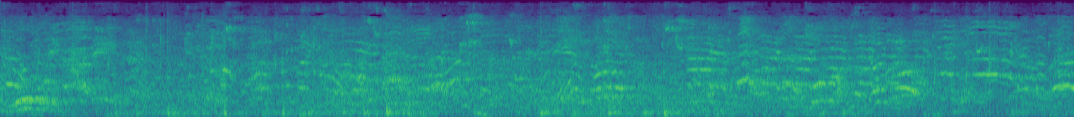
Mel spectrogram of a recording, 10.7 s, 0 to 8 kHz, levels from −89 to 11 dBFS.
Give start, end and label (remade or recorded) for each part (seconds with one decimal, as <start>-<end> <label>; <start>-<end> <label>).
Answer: 0.0-10.7 recorded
